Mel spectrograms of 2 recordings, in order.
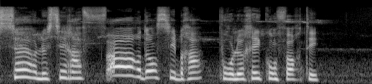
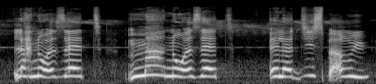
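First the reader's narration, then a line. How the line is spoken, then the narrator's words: Sobbing. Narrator (French): tenta-t-il de lui expliquer en sanglots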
